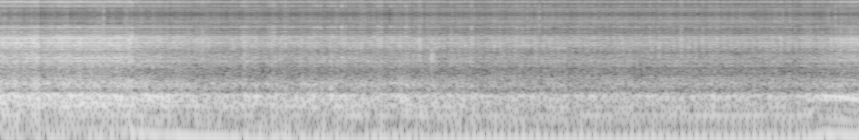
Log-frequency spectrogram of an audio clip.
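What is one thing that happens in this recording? A quad bike engine drones while cruising.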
